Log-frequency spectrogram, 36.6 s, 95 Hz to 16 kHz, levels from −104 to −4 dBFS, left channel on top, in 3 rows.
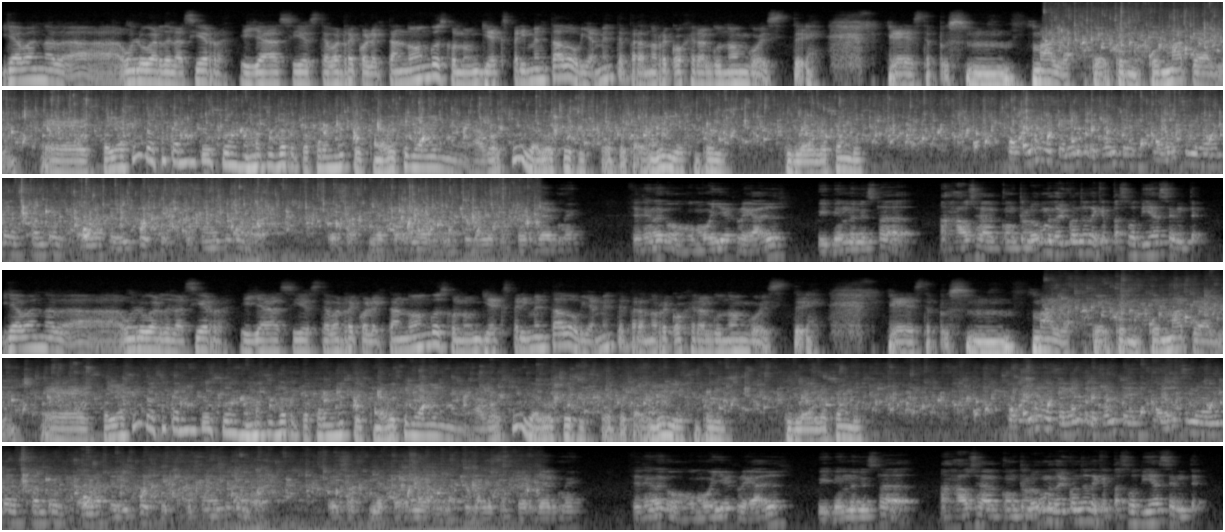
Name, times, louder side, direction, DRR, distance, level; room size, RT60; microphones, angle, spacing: voice 1, 0.0-20.9, left 2 dB, 60° left, 1.0 m, -38 dB
sound 1, 10.4-29.8, left 6 dB, 80° left, 1.3 m, -40 dB
voice 2, 22.3-27.1 27.7-30.1 30.7-32.2 32.6-33.5 33.8-36.3, left 1 dB, 40° left, 4.0 m, -43 dB
10.0 x 8.3 x 3.2 m
head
